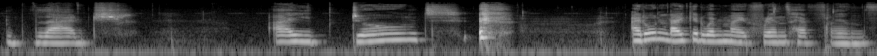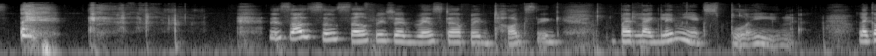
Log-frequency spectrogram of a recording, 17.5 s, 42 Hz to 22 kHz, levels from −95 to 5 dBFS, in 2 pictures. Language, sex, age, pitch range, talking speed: English, female, 20-39, 190-230 Hz, 90 wpm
